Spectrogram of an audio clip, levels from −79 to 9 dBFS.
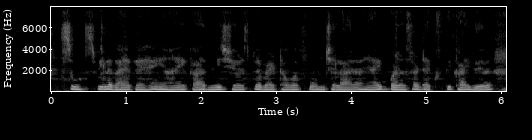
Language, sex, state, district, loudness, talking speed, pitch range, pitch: Hindi, female, Chhattisgarh, Bilaspur, -32 LUFS, 245 wpm, 170-190 Hz, 175 Hz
